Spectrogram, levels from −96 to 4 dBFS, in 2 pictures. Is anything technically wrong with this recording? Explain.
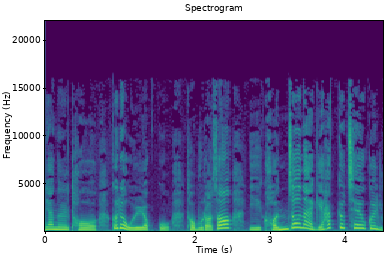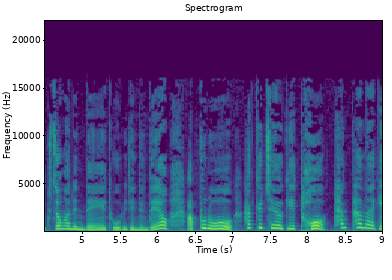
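No, nothing technically wrong can be heard here.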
